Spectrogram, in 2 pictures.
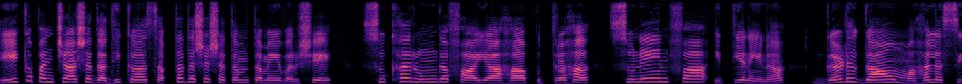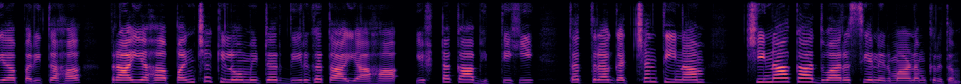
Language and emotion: Sanskrit, neutral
